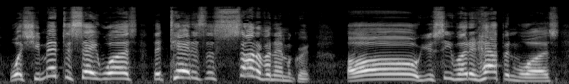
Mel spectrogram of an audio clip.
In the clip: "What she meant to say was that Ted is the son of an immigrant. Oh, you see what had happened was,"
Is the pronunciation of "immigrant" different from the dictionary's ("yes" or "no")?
no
